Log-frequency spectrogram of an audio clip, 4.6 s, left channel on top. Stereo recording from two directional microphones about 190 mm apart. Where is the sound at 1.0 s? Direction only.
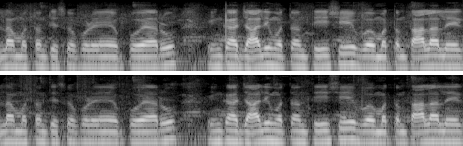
20° right (ahead or behind).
